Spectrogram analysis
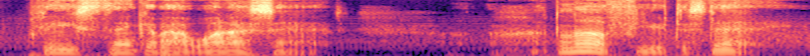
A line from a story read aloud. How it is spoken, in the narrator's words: Gary replied in a hushed tone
